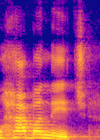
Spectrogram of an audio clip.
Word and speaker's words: rabanete: erres no início tão rabanete um r sozinho porém no início palavra ele é pronunciado forte esse é o questão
